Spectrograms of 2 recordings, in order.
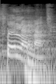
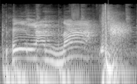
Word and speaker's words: pelana: No es pelana, es pelana. Así, con acento en la A y con la pronunciación fuerte de escupir.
